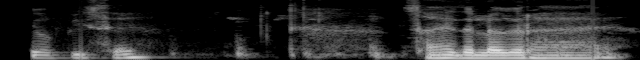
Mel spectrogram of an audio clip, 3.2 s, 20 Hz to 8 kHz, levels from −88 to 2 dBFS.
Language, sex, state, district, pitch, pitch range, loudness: Hindi, male, Jharkhand, Jamtara, 140 Hz, 135-155 Hz, -20 LUFS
